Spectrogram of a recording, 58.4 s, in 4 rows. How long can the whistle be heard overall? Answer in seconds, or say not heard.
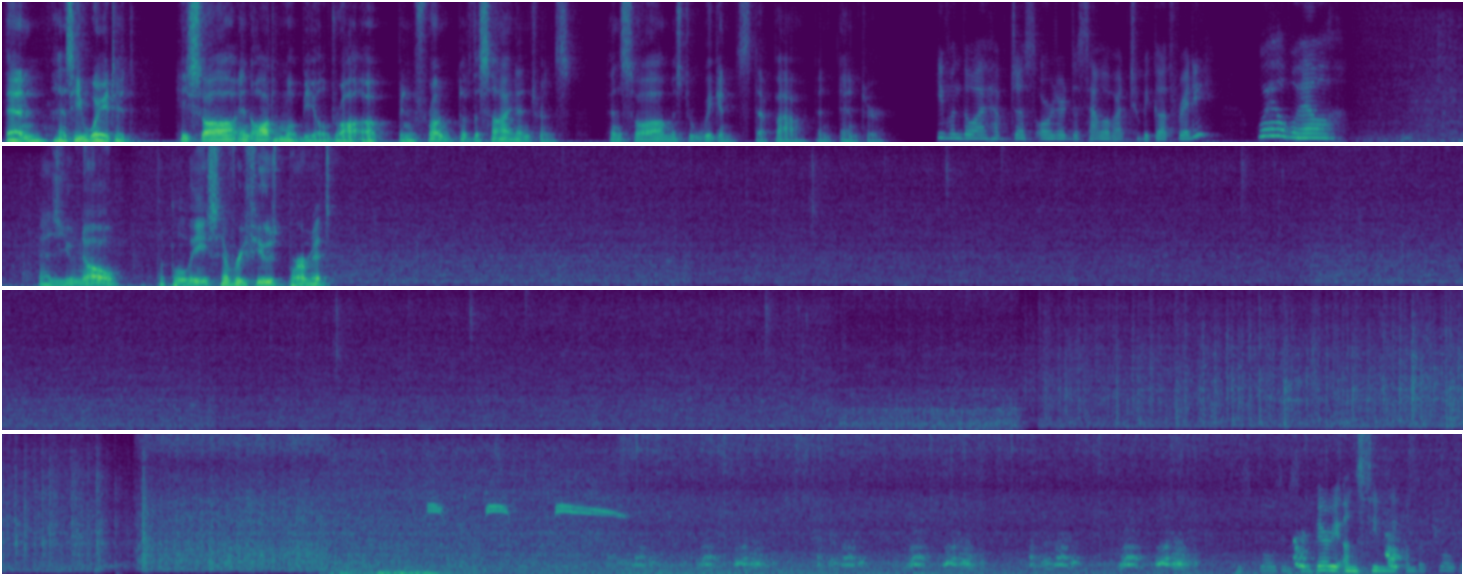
2 s.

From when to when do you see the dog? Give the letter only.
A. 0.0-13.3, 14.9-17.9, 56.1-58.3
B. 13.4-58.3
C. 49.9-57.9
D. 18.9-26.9
C.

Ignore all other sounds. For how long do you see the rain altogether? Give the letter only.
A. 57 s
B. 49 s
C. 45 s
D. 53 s
C.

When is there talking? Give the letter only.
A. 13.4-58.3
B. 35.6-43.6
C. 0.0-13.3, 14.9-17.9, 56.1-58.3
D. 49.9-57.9
C.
